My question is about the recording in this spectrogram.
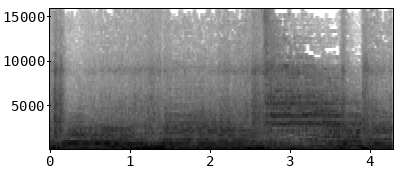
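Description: Municipal wind band playing a processional march, brass holding full sustained chords over a strong bass, with drum strokes at the start and again near the end.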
